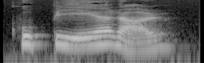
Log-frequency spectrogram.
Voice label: "kopierar", Swedish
